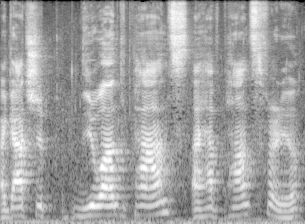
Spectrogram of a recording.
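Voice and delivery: put-on Norwegian accent. Joking around with friends during a game, talking like a guy from Norway. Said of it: "I don't know why I'm talking like some guy from like Norway".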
